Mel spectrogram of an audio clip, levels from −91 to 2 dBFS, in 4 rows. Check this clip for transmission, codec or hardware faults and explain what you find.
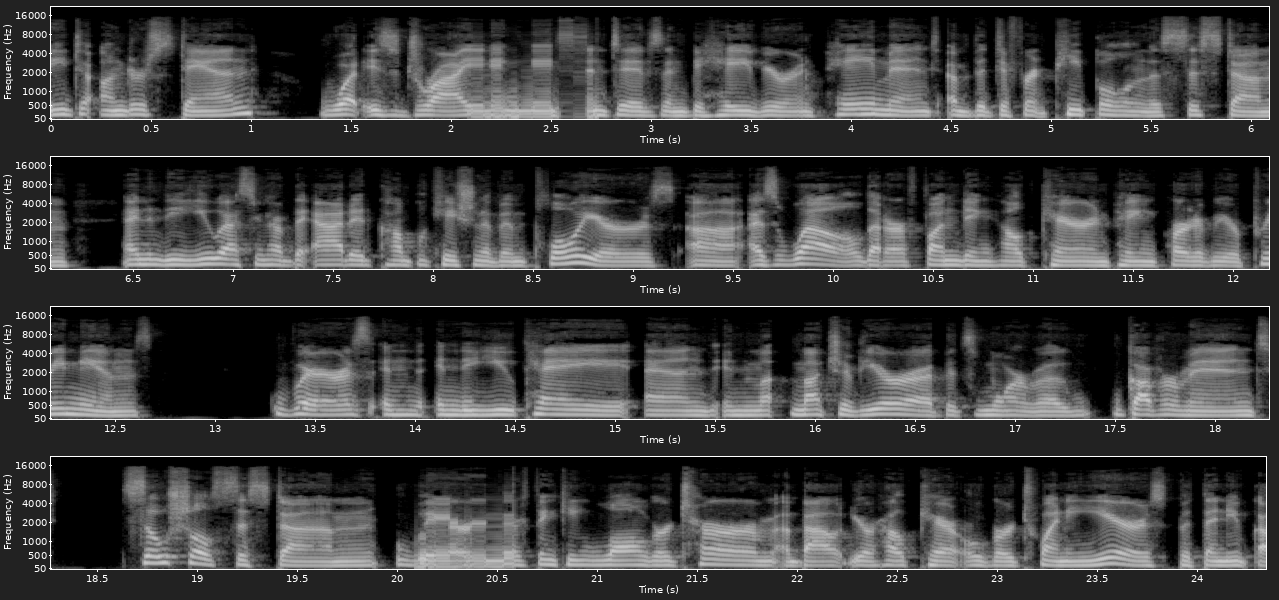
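Two faults of one kind turn up: robotic sound from repeated short buffers, from 2.09 to 2.73 s after "to understand what is" and from 20.08 to 20.57 s after "government social system". The speech becomes a rigid metallic buzz at 100 Hz, likely because a roughly 10 ms buffer was replayed while most of the incoming audio was skipped. On a spectrogram this appears as evenly spaced 100 Hz harmonic stripes, and the waveform shows identical repeating cycles.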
